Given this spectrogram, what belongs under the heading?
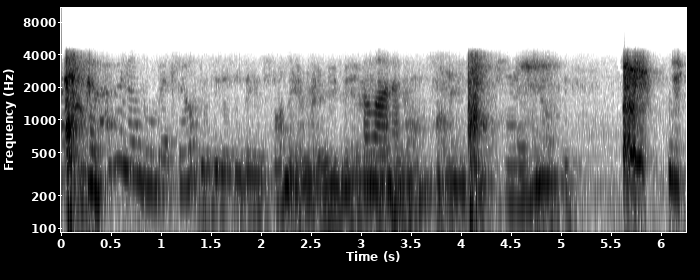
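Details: Baby sneezing, copying her mother's sneeze.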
